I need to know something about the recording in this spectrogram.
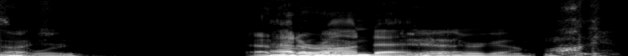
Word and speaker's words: Adirondack: I don't know how to pronounce that Nice. word. Adirondack.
